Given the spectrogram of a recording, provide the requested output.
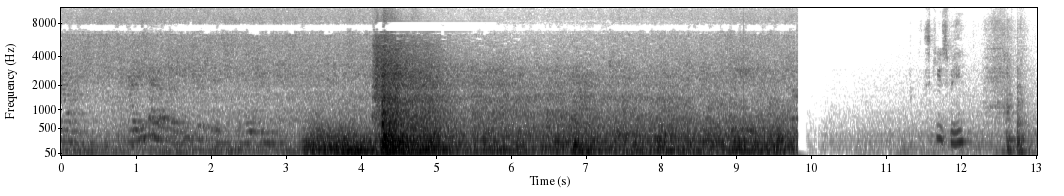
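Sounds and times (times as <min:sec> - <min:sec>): sharp loud crack: 0:03.2 - 0:08.1
low rumbling: 0:03.2 - 0:09.8.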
